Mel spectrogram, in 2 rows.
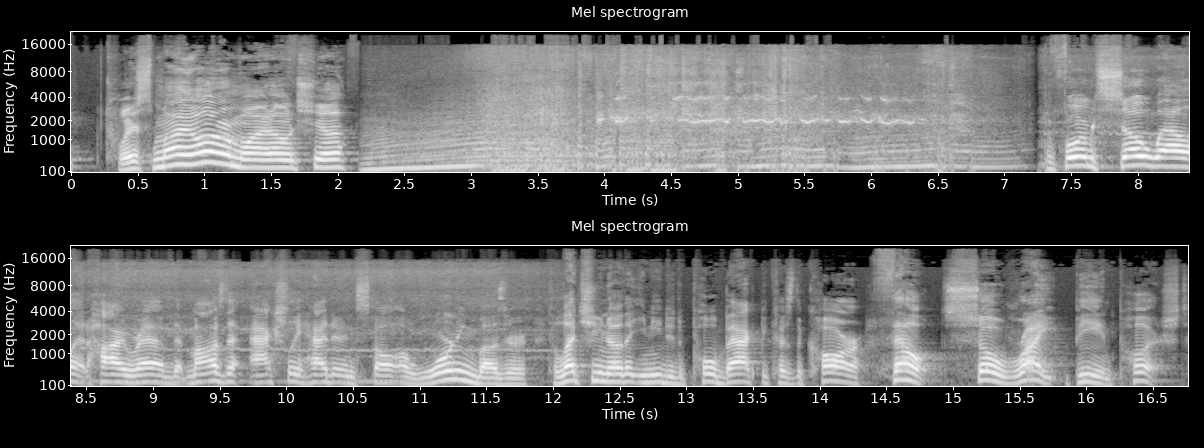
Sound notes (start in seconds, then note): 2.1 engine revving; 2.1 tires squealing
